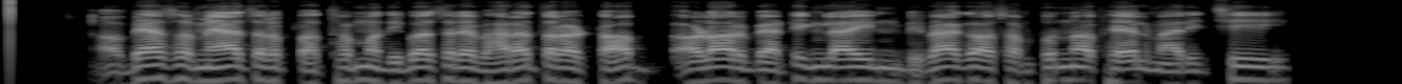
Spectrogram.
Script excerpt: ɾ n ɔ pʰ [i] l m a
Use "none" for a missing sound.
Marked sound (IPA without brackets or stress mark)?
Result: e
